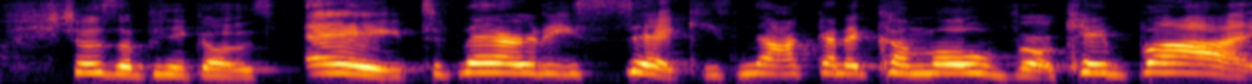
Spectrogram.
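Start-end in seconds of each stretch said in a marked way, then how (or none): 1.1-4.7 put-on New York accent. Asked to do it again, the speaker quotes a man in a stereotypical New Yorker voice. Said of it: "talks in a very like stereotypical New Yorker voice".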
